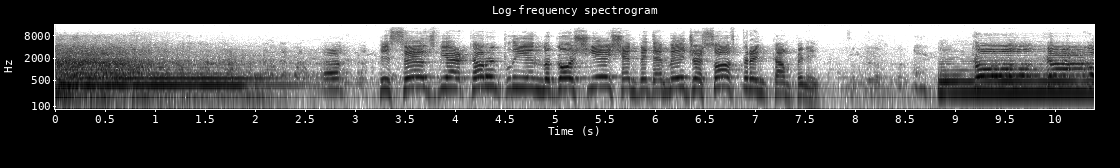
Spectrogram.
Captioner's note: horn sounds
